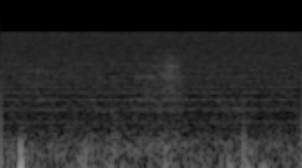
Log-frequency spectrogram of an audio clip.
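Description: Steady low room hum with soft low thumps of footsteps as a person walks across a lecture-hall floor. The strongest thump comes just after the start, and there is a faint scuff a little past the middle.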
